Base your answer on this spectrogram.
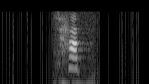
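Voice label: "cat1", Cantonese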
